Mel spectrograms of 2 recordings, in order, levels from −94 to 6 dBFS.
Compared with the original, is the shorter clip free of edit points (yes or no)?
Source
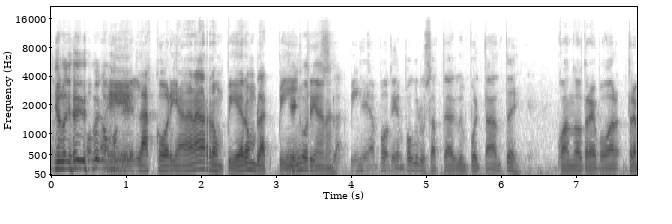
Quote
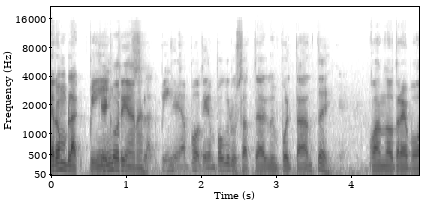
yes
